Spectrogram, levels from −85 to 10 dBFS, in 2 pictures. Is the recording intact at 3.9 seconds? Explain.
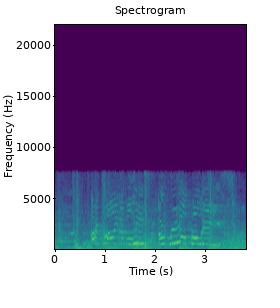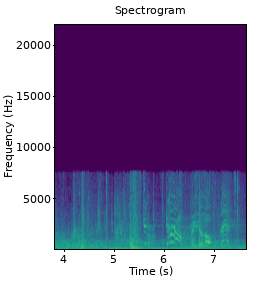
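Yes, the audio is intact at 3.9 seconds, carrying only the ordinary band limit of a G.722 call path, with nothing above 8 kHz.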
